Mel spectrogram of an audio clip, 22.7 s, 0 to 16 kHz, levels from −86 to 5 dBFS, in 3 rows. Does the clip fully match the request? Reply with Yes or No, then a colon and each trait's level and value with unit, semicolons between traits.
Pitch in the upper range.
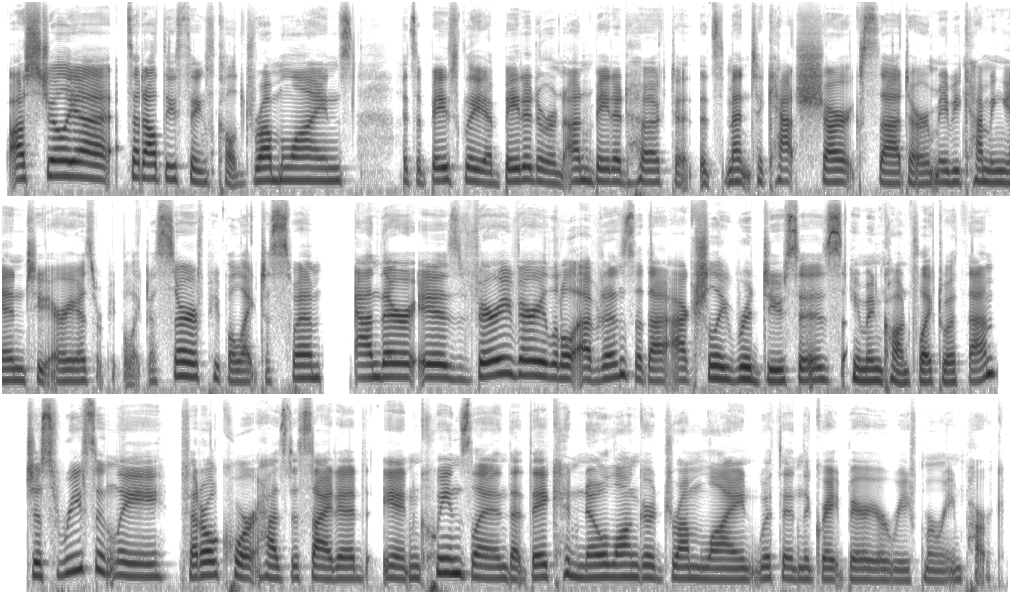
Yes: high, 195 Hz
